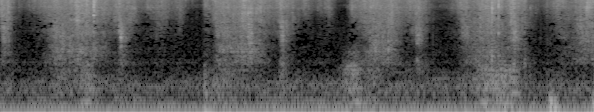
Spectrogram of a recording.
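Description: Gloved hands kneading raw minced meat mixed with onion, parsley and breadcrumbs in a glass bowl: repeated soft squelches of the meat being squeezed and turned, with a brief knock near the end.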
